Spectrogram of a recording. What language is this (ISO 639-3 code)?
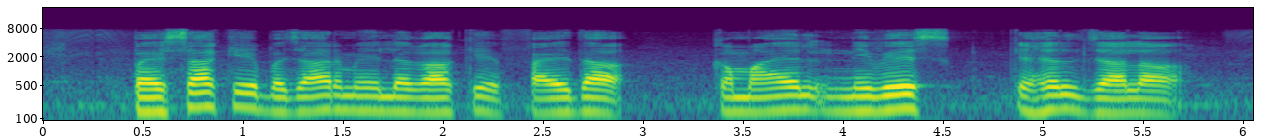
bho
